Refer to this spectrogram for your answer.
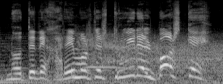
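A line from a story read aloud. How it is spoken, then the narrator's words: Shouted. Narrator (Spanish): grita Lucas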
